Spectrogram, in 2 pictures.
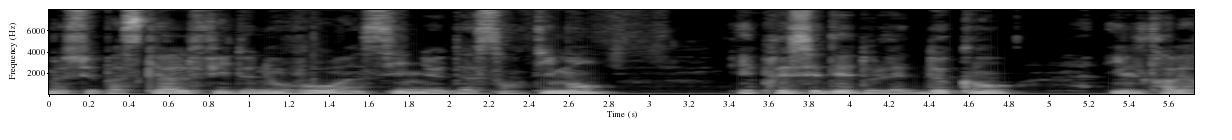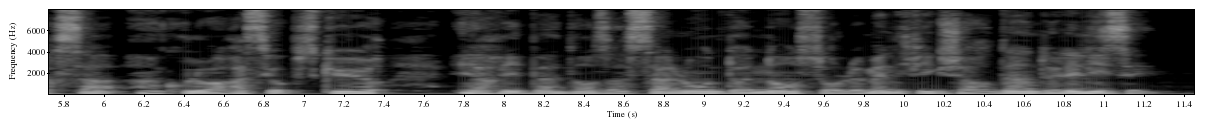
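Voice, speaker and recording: Man, audiobook narrator, husky voice, mellow dark tone, measured reading. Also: mid-range voice. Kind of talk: scripted narration.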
